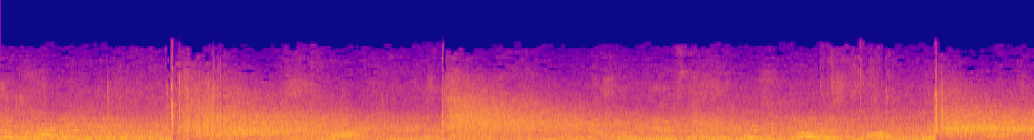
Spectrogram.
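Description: Sharp cracks of hockey sticks hitting the puck and the floor during street hockey play: three loud ones, about a second in, a couple of seconds in, and near the end, over a steady low hum.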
